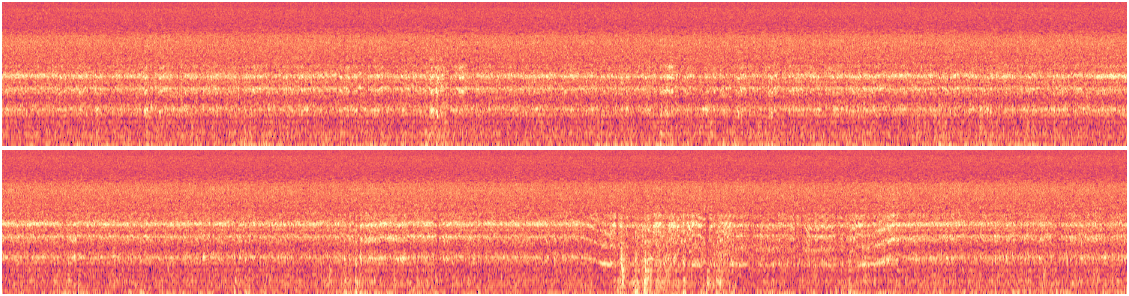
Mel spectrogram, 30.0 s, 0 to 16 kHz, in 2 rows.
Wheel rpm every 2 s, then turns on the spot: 240, 230, 230, 230, 230, 230, 240, 230, 230, 230, 230, 190, 170, 210, 230.
none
